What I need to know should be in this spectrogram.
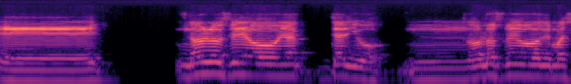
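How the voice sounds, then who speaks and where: A man with a fairly high pitch and a bright, sharp tone speaks very slowly with ordinary pitch variation. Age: 20s. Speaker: powerlifter. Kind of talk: interview.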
